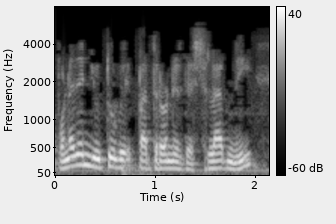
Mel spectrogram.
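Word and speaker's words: Chladni: deletreo para los que estéis escuchando MP3 slat se escribe c HL a dni c HL adni slat era un físico del principios del 19 que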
